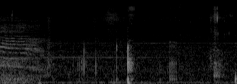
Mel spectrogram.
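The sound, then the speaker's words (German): A cat meows briefly at the start, followed by a few soft clicks and taps. “Naja, an die ganzen Battle Rap Ligenbesitzer da draußen, wenn ihr auch eine Katze habt, Geht ihr euch auch so auf den Sack?”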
